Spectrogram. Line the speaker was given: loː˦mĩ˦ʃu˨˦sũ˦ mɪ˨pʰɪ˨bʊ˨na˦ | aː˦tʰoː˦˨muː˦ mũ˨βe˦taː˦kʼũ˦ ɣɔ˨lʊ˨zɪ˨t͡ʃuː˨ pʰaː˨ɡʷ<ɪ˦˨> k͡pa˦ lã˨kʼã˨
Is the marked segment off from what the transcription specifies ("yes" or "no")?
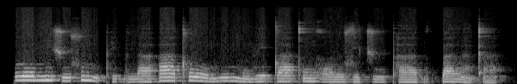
yes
